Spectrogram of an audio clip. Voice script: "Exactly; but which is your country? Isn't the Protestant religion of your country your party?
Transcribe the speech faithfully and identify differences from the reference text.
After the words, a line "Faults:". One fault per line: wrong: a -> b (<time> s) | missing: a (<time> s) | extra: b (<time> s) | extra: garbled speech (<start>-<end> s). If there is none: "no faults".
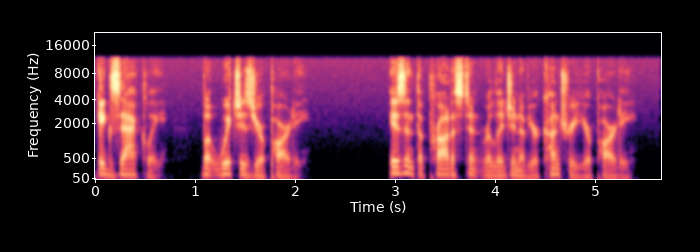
"Exactly; but which is your party? Isn't the Protestant religion of your country your party?
Faults:
wrong: country -> party (1.7 s)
